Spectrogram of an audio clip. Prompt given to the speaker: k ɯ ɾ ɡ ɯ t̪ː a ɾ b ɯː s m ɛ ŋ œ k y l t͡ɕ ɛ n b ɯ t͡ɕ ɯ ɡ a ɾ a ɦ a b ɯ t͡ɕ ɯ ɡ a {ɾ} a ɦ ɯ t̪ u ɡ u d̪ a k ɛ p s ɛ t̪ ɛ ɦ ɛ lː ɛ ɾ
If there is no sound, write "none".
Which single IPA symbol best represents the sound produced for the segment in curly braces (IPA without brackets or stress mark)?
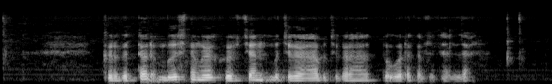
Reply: ɾ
